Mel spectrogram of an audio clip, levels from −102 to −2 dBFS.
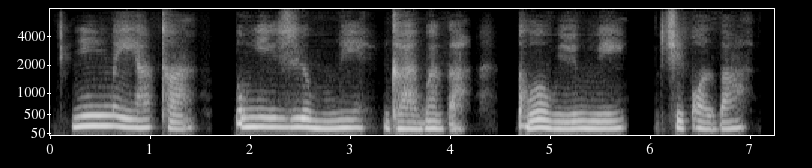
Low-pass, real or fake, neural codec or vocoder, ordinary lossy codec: none; fake; codec, 16 kHz, 0.5 kbps, FunCodec, trained on Chinese and English, 25 frames a second; none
